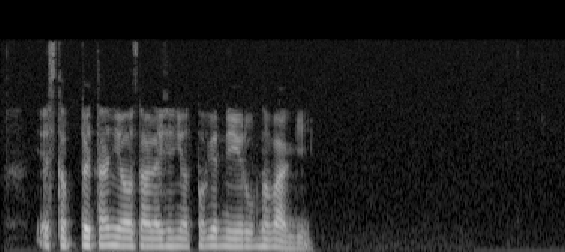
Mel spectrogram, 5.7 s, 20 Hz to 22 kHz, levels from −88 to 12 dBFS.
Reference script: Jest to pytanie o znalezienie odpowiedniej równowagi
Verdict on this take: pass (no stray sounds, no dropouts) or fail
pass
